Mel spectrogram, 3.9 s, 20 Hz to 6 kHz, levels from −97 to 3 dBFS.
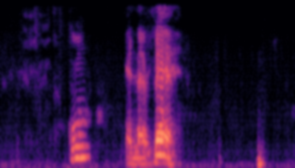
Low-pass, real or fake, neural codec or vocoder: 5.4 kHz; fake; codec, 16 kHz, 2 kbps, FreqCodec, smaller model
